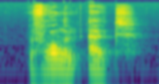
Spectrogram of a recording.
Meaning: inflection of uitwringen: 1. plural past indicative 2. plural past subjunctive
- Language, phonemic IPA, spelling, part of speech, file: Dutch, /ˈvrɔŋə(n) ˈœyt/, wrongen uit, verb, Nl-wrongen uit.ogg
